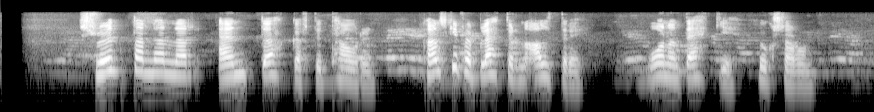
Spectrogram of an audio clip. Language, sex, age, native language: Icelandic, female, 50-59, Icelandic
